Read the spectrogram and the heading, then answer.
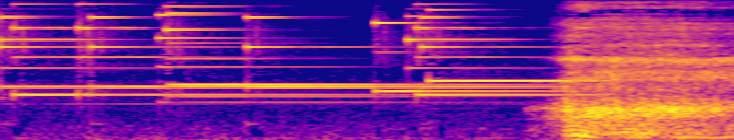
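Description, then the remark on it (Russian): Small bells tied to spider-web threads, pulled one after another by a spider, ring out a short, gently paced melody of about six bright strikes, each tone lingering and overlapping the next, before a burst of airy hiss takes over at the end. “Паук дергал паутинки с колокольчиками по очереди, и получалась музыка.”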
